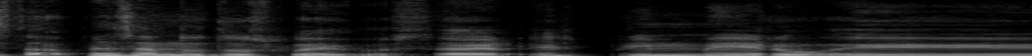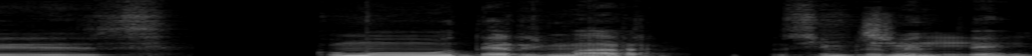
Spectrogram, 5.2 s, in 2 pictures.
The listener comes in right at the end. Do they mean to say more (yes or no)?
no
